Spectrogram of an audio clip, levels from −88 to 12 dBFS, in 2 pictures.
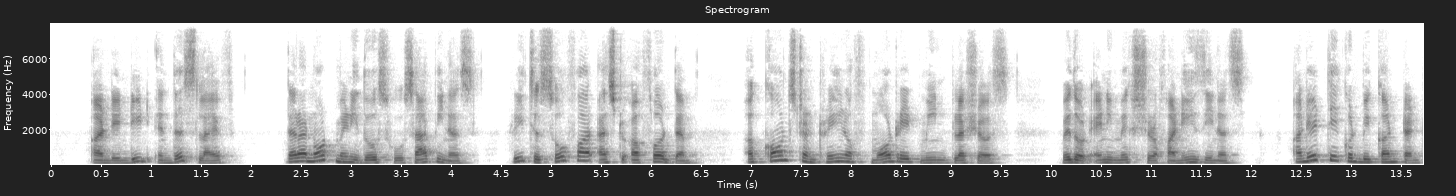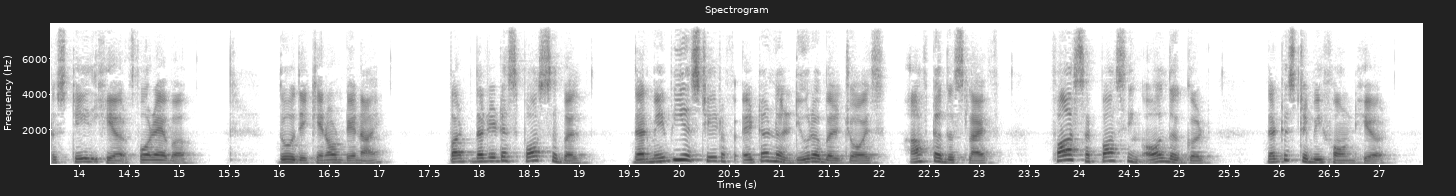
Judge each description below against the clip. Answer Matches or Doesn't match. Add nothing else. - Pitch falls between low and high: Matches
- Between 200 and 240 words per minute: Doesn't match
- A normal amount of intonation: Doesn't match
